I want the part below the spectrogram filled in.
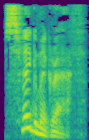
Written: sphygmograph

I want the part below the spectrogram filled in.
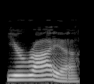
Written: urijah

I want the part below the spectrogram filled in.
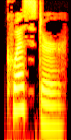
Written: quester

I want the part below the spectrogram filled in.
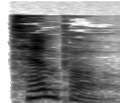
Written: tempo

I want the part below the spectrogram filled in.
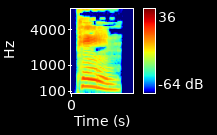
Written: paine

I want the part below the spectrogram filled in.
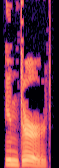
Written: endured

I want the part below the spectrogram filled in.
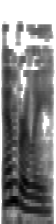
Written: emberly

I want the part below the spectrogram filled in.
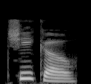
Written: chieko

